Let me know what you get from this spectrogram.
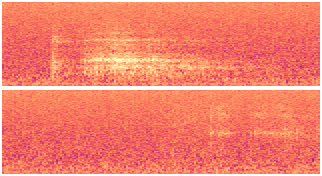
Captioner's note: breathing deeply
